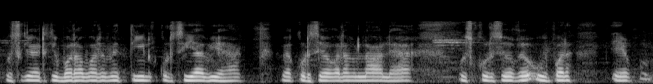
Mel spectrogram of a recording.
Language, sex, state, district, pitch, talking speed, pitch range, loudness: Hindi, male, Uttar Pradesh, Saharanpur, 180 Hz, 185 wpm, 175-190 Hz, -17 LUFS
